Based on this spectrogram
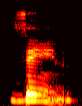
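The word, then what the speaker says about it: sein: verben to see is zane. Zane. As you can see, the letter S is not pronounced as S, but more like Z.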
